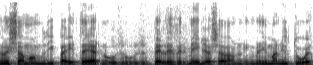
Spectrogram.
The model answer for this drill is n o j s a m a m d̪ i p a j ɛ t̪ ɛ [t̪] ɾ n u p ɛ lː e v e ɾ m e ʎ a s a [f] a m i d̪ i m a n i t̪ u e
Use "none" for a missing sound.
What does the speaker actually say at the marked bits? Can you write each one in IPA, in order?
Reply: none, v

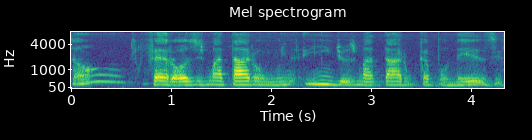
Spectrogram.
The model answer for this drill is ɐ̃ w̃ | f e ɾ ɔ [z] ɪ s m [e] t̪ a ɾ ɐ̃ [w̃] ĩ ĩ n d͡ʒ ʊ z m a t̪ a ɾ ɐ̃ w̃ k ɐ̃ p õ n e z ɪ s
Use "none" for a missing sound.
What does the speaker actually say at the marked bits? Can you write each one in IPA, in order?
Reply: z, a, w̃

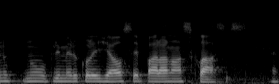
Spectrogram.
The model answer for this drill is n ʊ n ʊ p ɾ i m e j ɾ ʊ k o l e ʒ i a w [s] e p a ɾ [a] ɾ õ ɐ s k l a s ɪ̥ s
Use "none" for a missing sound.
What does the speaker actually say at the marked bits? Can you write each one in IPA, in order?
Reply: s, a

